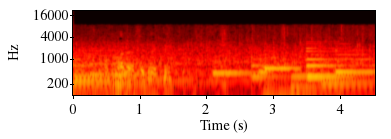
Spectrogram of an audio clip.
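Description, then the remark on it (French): An audience at a church service applauds the Lord in a steady, dense wash of clapping that lasts throughout, mixed with voices and sustained musical tones held over it. “Allez, applaudissez fort, rien de plus beau que l'engagement de Dieu.”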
